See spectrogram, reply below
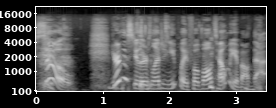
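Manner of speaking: naive, clueless interviewer voice with sing-song swoops. Showing how she hosts guests she knows nothing about: imitating own clueless interviewer manner. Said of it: "Mine tend to be a little bit more like".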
